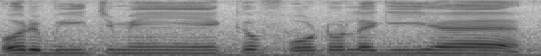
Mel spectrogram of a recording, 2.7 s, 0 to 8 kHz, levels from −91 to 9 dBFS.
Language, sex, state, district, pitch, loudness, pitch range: Hindi, male, Uttar Pradesh, Shamli, 170 Hz, -16 LUFS, 170-175 Hz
